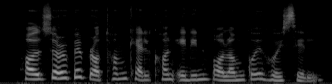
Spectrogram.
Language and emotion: Assamese, neutral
